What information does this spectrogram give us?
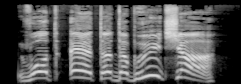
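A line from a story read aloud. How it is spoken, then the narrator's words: Shouting. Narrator (Russian): закричал адмирал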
